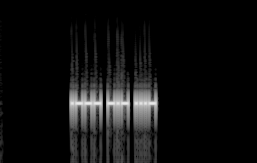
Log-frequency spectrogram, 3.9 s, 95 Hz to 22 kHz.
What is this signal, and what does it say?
Morse code, heard as a keyed tone, about 36 wpm, 700 Hz. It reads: JKV
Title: USA Call Sign Postfixes - 3 Letters 35wpm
